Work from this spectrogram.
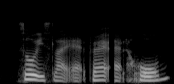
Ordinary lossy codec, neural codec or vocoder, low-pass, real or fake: none; vocoder, 22.05 kHz, 80 mel bands, WaveNeXt; 7.2 kHz; fake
